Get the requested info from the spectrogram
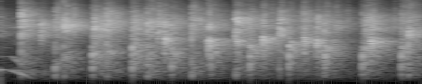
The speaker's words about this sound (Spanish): Amén. Amén. le puede dar un aplauso a Dios.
